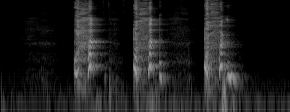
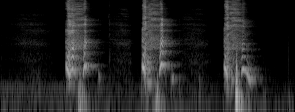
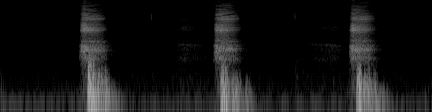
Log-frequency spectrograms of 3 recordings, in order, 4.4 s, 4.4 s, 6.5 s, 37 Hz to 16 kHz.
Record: {"cough_length": "4.4 s", "cough_amplitude": 7084, "cough_signal_mean_std_ratio": 0.38, "three_cough_length": "4.4 s", "three_cough_amplitude": 10027, "three_cough_signal_mean_std_ratio": 0.38, "exhalation_length": "6.5 s", "exhalation_amplitude": 4046, "exhalation_signal_mean_std_ratio": 0.33, "survey_phase": "alpha (2021-03-01 to 2021-08-12)", "age": "45-64", "gender": "Female", "wearing_mask": "No", "symptom_none": true, "smoker_status": "Ex-smoker", "respiratory_condition_asthma": false, "respiratory_condition_other": false, "recruitment_source": "REACT", "submission_delay": "1 day", "covid_test_result": "Negative", "covid_test_method": "RT-qPCR"}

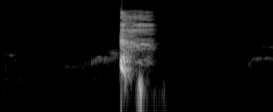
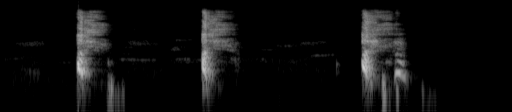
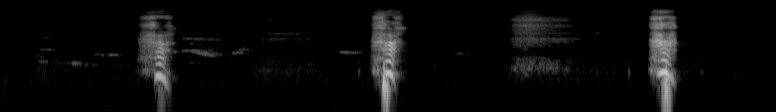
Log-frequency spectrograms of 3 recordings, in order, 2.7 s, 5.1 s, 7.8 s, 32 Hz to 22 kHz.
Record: {"cough_length": "2.7 s", "cough_amplitude": 32767, "cough_signal_mean_std_ratio": 0.2, "three_cough_length": "5.1 s", "three_cough_amplitude": 32104, "three_cough_signal_mean_std_ratio": 0.26, "exhalation_length": "7.8 s", "exhalation_amplitude": 27116, "exhalation_signal_mean_std_ratio": 0.22, "survey_phase": "beta (2021-08-13 to 2022-03-07)", "age": "18-44", "gender": "Female", "wearing_mask": "No", "symptom_cough_any": true, "symptom_sore_throat": true, "symptom_fatigue": true, "symptom_other": true, "symptom_onset": "10 days", "smoker_status": "Ex-smoker", "respiratory_condition_asthma": true, "respiratory_condition_other": false, "recruitment_source": "REACT", "submission_delay": "0 days", "covid_test_result": "Negative", "covid_test_method": "RT-qPCR"}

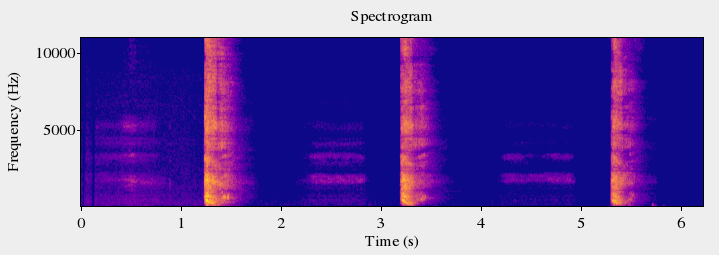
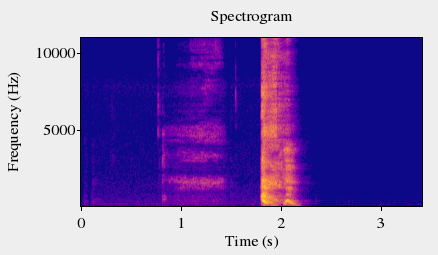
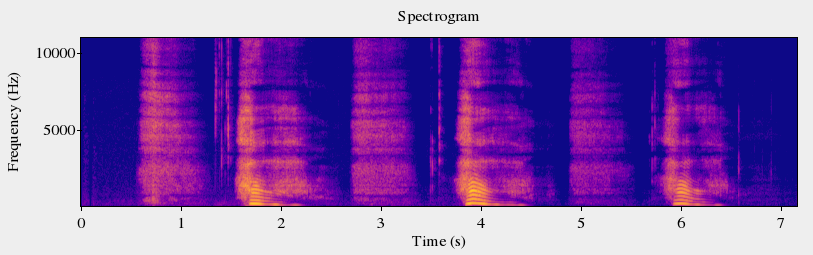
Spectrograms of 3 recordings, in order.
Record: {"three_cough_length": "6.2 s", "three_cough_amplitude": 32768, "three_cough_signal_mean_std_ratio": 0.17, "cough_length": "3.4 s", "cough_amplitude": 32768, "cough_signal_mean_std_ratio": 0.19, "exhalation_length": "7.2 s", "exhalation_amplitude": 26919, "exhalation_signal_mean_std_ratio": 0.28, "survey_phase": "beta (2021-08-13 to 2022-03-07)", "age": "18-44", "gender": "Female", "wearing_mask": "No", "symptom_none": true, "smoker_status": "Never smoked", "respiratory_condition_asthma": false, "respiratory_condition_other": false, "recruitment_source": "REACT", "submission_delay": "1 day", "covid_test_result": "Negative", "covid_test_method": "RT-qPCR", "influenza_a_test_result": "Negative", "influenza_b_test_result": "Negative"}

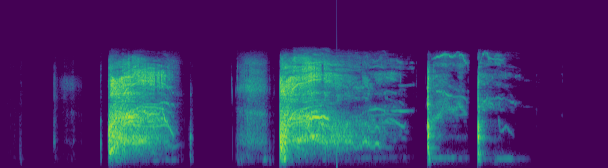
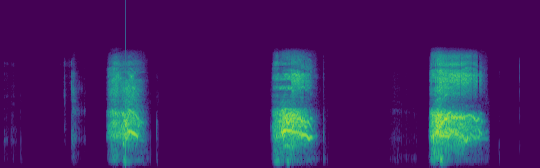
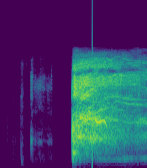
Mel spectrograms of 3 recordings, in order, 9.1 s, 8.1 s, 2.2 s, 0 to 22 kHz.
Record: {"three_cough_length": "9.1 s", "three_cough_amplitude": 25277, "three_cough_signal_mean_std_ratio": 0.38, "exhalation_length": "8.1 s", "exhalation_amplitude": 19634, "exhalation_signal_mean_std_ratio": 0.36, "cough_length": "2.2 s", "cough_amplitude": 24527, "cough_signal_mean_std_ratio": 0.52, "survey_phase": "beta (2021-08-13 to 2022-03-07)", "age": "18-44", "gender": "Female", "wearing_mask": "No", "symptom_cough_any": true, "symptom_sore_throat": true, "symptom_fatigue": true, "symptom_change_to_sense_of_smell_or_taste": true, "symptom_loss_of_taste": true, "smoker_status": "Ex-smoker", "respiratory_condition_asthma": true, "respiratory_condition_other": false, "recruitment_source": "Test and Trace", "submission_delay": "2 days", "covid_test_method": "RT-qPCR", "covid_ct_value": 35.9, "covid_ct_gene": "ORF1ab gene"}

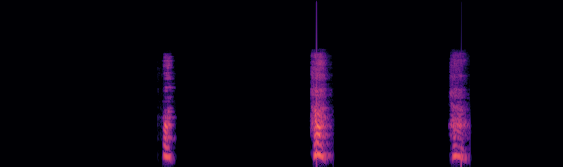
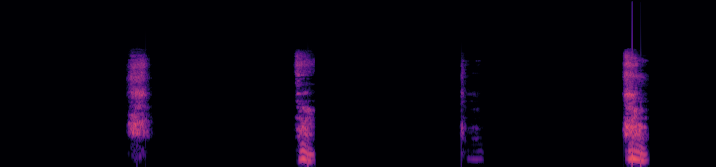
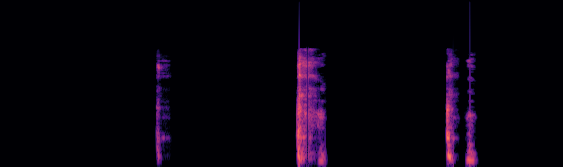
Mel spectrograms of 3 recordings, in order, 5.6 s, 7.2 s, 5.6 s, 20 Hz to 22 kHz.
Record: {"cough_length": "5.6 s", "cough_amplitude": 18417, "cough_signal_mean_std_ratio": 0.18, "exhalation_length": "7.2 s", "exhalation_amplitude": 6407, "exhalation_signal_mean_std_ratio": 0.22, "three_cough_length": "5.6 s", "three_cough_amplitude": 26223, "three_cough_signal_mean_std_ratio": 0.16, "survey_phase": "beta (2021-08-13 to 2022-03-07)", "age": "65+", "gender": "Female", "wearing_mask": "No", "symptom_shortness_of_breath": true, "smoker_status": "Ex-smoker", "respiratory_condition_asthma": false, "respiratory_condition_other": false, "recruitment_source": "REACT", "submission_delay": "2 days", "covid_test_result": "Negative", "covid_test_method": "RT-qPCR"}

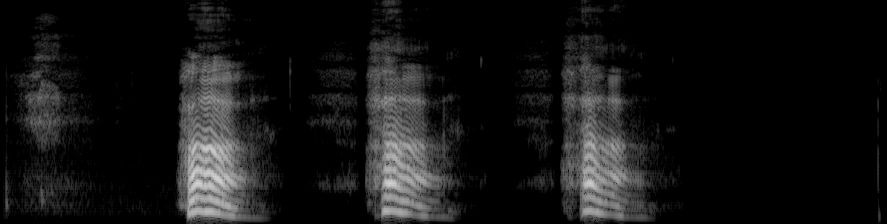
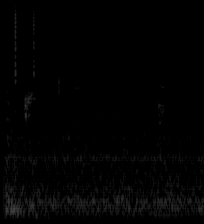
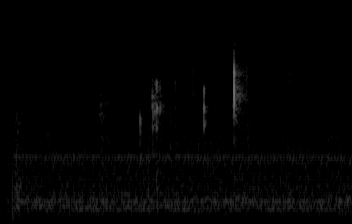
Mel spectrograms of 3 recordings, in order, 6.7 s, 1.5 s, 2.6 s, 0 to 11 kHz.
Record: {"exhalation_length": "6.7 s", "exhalation_amplitude": 24648, "exhalation_signal_mean_std_ratio": 0.28, "cough_length": "1.5 s", "cough_amplitude": 299, "cough_signal_mean_std_ratio": 0.93, "three_cough_length": "2.6 s", "three_cough_amplitude": 2566, "three_cough_signal_mean_std_ratio": 0.22, "survey_phase": "beta (2021-08-13 to 2022-03-07)", "age": "65+", "gender": "Male", "wearing_mask": "No", "symptom_none": true, "smoker_status": "Ex-smoker", "respiratory_condition_asthma": false, "respiratory_condition_other": false, "recruitment_source": "REACT", "submission_delay": "1 day", "covid_test_result": "Negative", "covid_test_method": "RT-qPCR", "influenza_a_test_result": "Negative", "influenza_b_test_result": "Negative"}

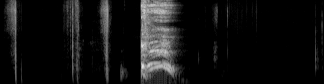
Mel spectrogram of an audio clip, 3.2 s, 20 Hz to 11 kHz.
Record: {"cough_length": "3.2 s", "cough_amplitude": 32768, "cough_signal_mean_std_ratio": 0.26, "survey_phase": "beta (2021-08-13 to 2022-03-07)", "age": "45-64", "gender": "Female", "wearing_mask": "No", "symptom_new_continuous_cough": true, "symptom_onset": "5 days", "smoker_status": "Never smoked", "respiratory_condition_asthma": false, "respiratory_condition_other": false, "recruitment_source": "Test and Trace", "submission_delay": "2 days", "covid_test_result": "Positive", "covid_test_method": "RT-qPCR", "covid_ct_value": 12.3, "covid_ct_gene": "ORF1ab gene", "covid_ct_mean": 12.7, "covid_viral_load": "68000000 copies/ml", "covid_viral_load_category": "High viral load (>1M copies/ml)"}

